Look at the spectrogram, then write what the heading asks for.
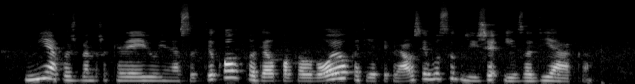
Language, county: Lithuanian, Marijampolė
